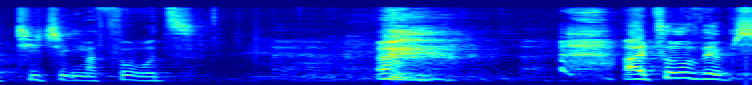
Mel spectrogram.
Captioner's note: laughter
